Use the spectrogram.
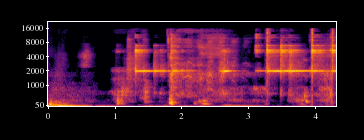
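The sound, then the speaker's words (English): A small bell rings out in bright, high, sustained tones, struck repeatedly in two stretches with a short gap between, over faint background murmur and a low thump at the start. “He has rung that bell so little, he doesn't know how to ring the bell.”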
